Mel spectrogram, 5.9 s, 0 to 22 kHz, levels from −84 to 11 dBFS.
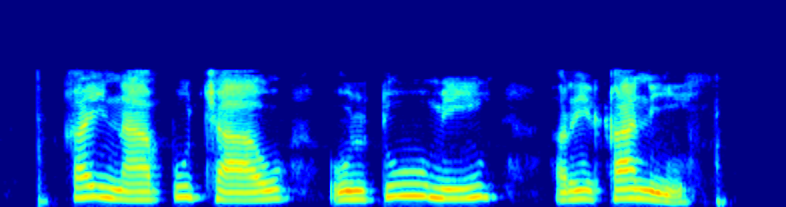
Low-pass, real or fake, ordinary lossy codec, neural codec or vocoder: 5.4 kHz; fake; MP3, 48 kbps; codec, 16 kHz, 8 kbps, FunCodec, trained on LibriTTS, 25 frames a second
